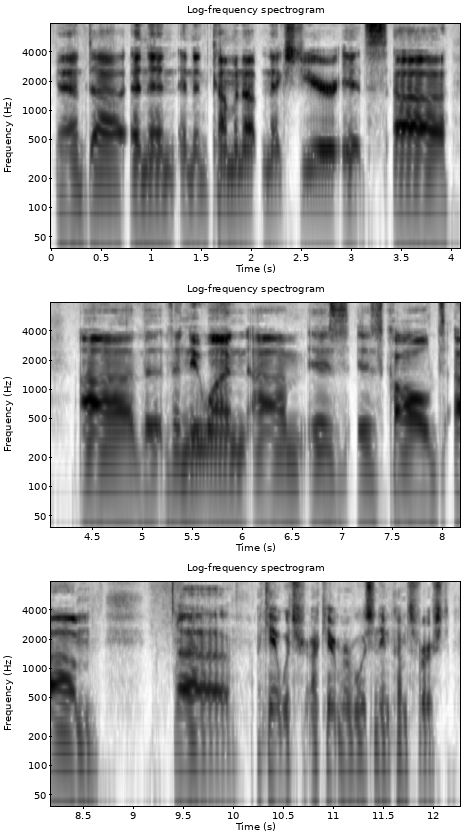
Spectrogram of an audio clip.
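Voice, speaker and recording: A man's voice: lowish voice, fairly even intonation, slow pace, darkish tone, clean tone, dry recording, studio quality. A man co-hosting a podcast in casual, joking chat, rambling along with playful self-deprecation. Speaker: podcast co-host and voiceover actor.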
